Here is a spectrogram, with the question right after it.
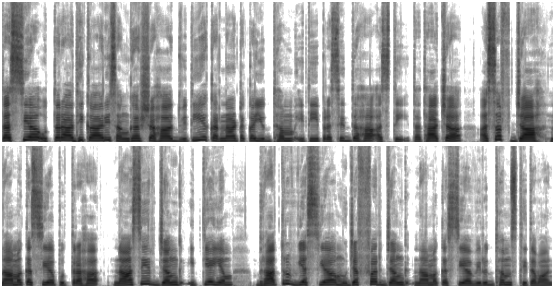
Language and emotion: Sanskrit, neutral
